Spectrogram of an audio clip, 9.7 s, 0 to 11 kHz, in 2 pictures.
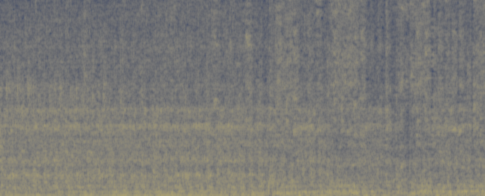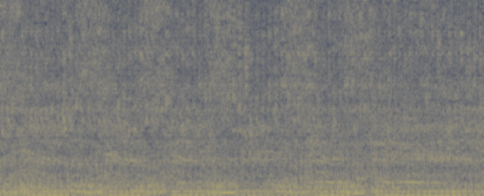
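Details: Yamaha XJ900S four-cylinder on first run in 10 years: busy idle with uneven little sputters and dips from the pipes. Rough sputtering idle.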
